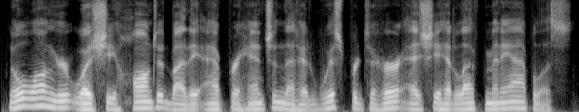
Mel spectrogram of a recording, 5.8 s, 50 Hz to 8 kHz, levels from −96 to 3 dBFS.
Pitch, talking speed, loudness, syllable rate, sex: 110 Hz, 185 wpm, -18 LUFS, 5.0 syllables/s, male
